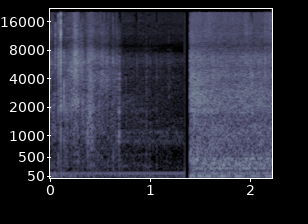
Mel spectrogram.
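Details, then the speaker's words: Kenmore Elite electric dryer, model 110.68062801, after replacing worn drum idler wheels and belt: low steady hum with an even, quiet tumble and no more banging; the drum turns smoothly, back to normal. "this is the dryer running now you can hear how quiet it is everything's back to normal no more bang bang bang everything's good"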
